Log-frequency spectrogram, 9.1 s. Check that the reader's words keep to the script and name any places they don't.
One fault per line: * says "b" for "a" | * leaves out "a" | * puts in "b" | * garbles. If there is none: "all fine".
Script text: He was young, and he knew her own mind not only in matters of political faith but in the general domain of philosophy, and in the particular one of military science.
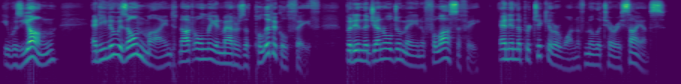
* says "his" for "her"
